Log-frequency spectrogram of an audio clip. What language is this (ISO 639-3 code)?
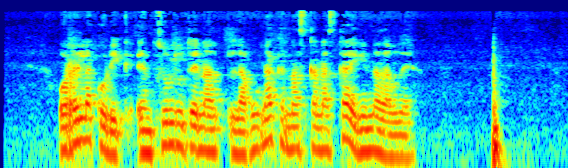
eus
